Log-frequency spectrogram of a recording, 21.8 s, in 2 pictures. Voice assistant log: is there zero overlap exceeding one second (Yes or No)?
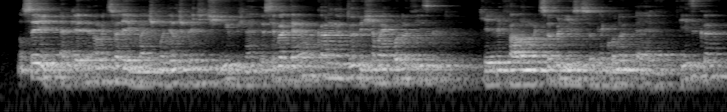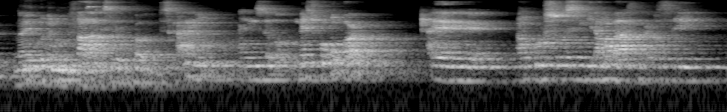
No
